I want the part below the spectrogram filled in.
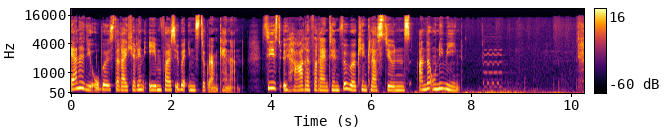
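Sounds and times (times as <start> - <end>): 
speech: 0.0 - 8.4
telephone ringing electronically: 8.2 - 8.7.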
